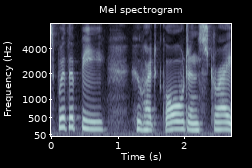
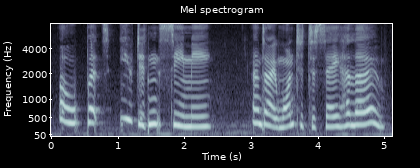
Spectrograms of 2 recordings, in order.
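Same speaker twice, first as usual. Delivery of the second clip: high little frog voice; tiny frog, apologetic; 8 semitones higher than usual. A narrator's reading. Tiny frog explains himself to startled creatures, high and pleading. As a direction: plead in a small, high-pitched voice.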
